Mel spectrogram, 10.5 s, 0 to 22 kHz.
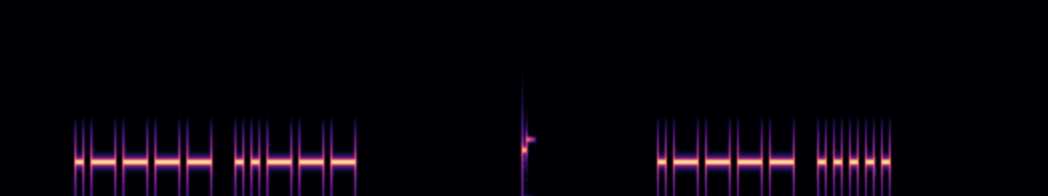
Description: Morse code, heard as a keyed tone, about 15 wpm, 700 Hz. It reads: 12 15
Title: Numbers - 2-Digit 15wpm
